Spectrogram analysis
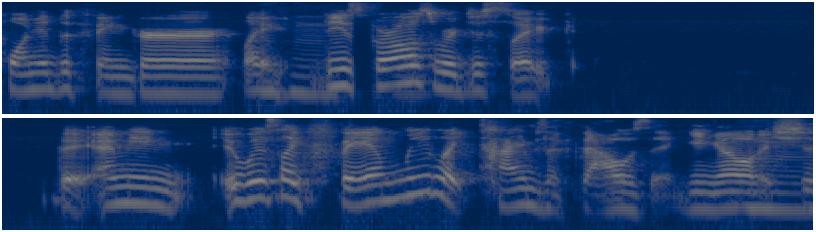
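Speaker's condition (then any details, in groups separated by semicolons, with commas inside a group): Cleft lip and palate; severe cleft lip and palate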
